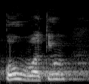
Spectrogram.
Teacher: یہاں پر نون میں اخفا ہو رہا تو نون کی آواز کو ناک میں چھپا کر پڑھیں گے۔ قوتیوں، قاف حروف مستعلیہ میں سے پر پڑھیں گے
